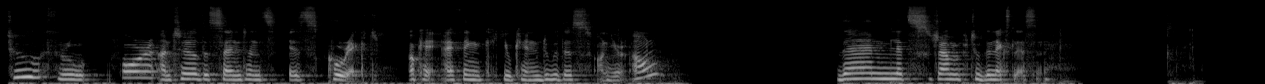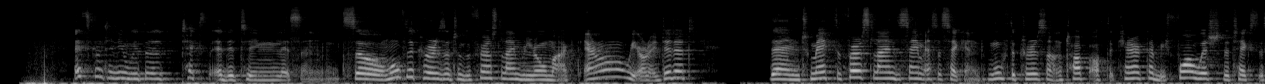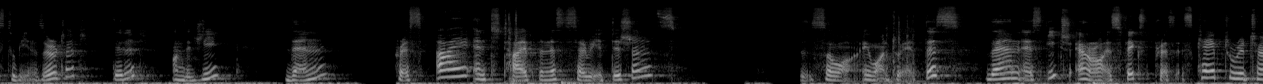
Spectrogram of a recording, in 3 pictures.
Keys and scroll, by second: 8.6-11.8 typing, 29.8 i, 33.3-34.2 typing, 37.8 Escape.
